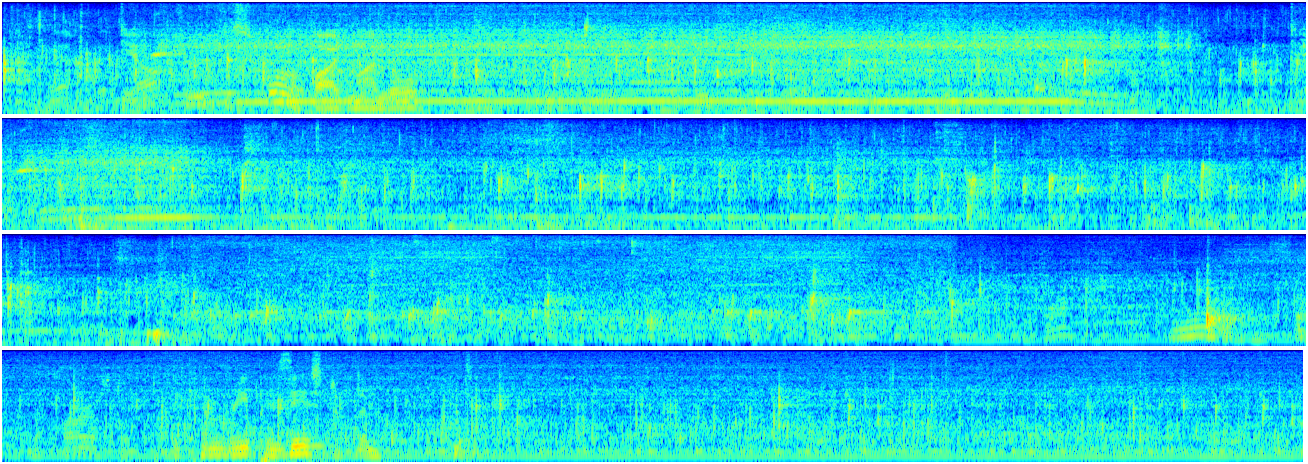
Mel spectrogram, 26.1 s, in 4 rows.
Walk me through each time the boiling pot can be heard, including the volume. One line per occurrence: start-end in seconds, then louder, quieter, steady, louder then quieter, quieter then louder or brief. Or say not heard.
0.0-26.0 steady.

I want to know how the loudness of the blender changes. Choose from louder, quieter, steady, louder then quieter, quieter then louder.
quieter.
